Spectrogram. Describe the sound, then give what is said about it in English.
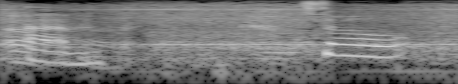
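A vacuum cleaner being used in a hallway drones steadily in the background with a constant whine, while a couple of short voiced sounds rise briefly over it. “Someone's vacuuming in your hallway.”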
